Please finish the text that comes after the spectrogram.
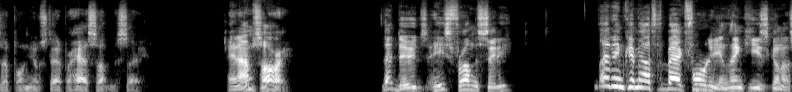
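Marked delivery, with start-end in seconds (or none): none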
